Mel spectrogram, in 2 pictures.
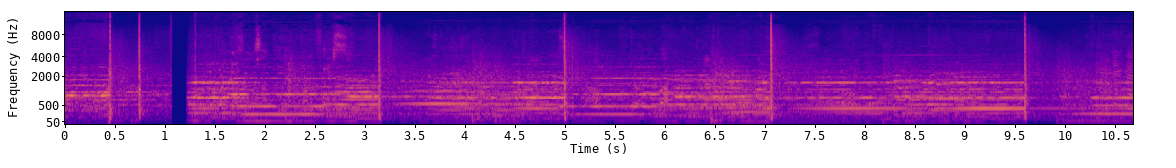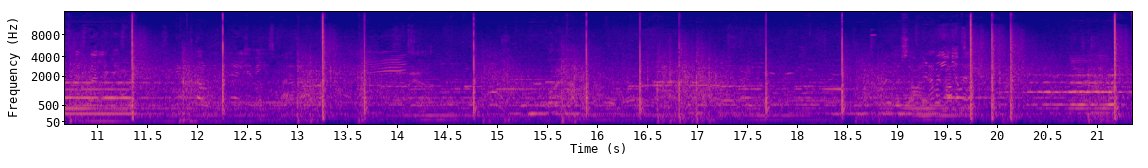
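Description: Fireworks bursting in a stream of irregular sharp bangs over a music soundtrack with long, held notes. This is a pyromusical display, with shells fired in time to the music. The sound drops out briefly about a second in.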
